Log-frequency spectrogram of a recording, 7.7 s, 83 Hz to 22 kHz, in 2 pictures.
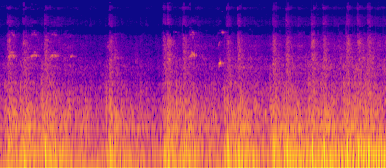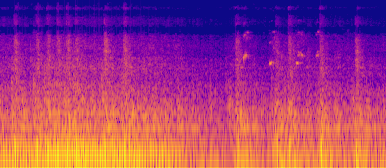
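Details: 1949 Jeep CJ3A hard start and rough running after sitting since last fall, despite new coil, points, rotor, cap, clean plugs, fresh fuel and two-year-old carb. Uneven, lumpy running with irregular beats and surging low rumble; owner suspects points or a stuck valve.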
